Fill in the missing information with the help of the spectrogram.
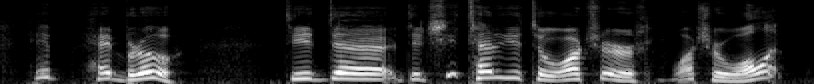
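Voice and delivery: put-on high, loud Scottish accent. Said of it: "still kicking into the Scottish thing".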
